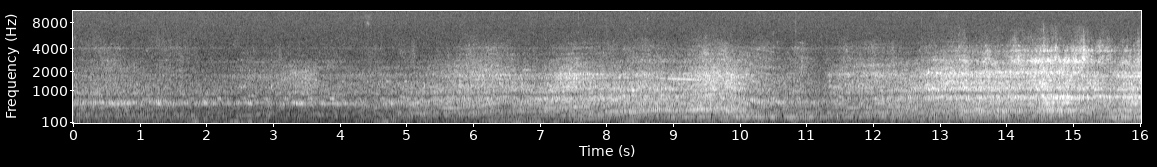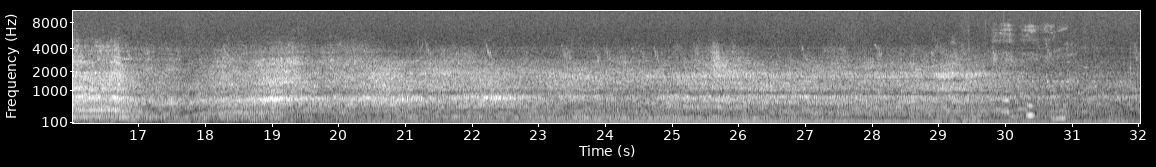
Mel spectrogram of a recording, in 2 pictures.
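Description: A motor vehicle's engine running steadily, with a rushing noise that swells in the middle and a low steady hum that sets in about eighteen seconds in.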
